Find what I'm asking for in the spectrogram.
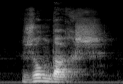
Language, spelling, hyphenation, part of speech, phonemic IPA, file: Dutch, zondags, zon‧dags, adjective / adverb / noun, /ˈzɔn.dɑxs/, Nl-zondags.ogg
- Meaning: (adjective) 1. Sunday 2. appropriate for Sunday, proper, formal; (adverb) synonym of 's zondags; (noun) genitive singular of zondag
